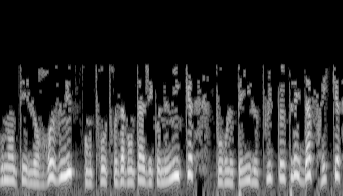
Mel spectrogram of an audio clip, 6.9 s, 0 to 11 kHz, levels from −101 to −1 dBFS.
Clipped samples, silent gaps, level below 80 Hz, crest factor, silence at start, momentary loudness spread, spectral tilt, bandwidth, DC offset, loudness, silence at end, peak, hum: under 0.1%; none; -50 dBFS; 16 dB; 0 s; 12 LU; -12.5 dB/octave; 4 kHz; under 0.1%; -19 LUFS; 0.05 s; -4 dBFS; none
